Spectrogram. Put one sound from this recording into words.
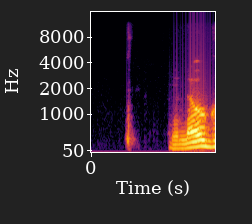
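A young man speaks through an online call.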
